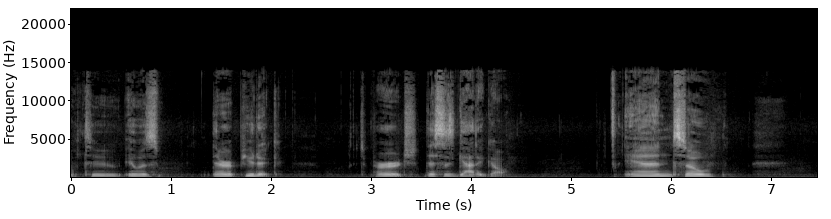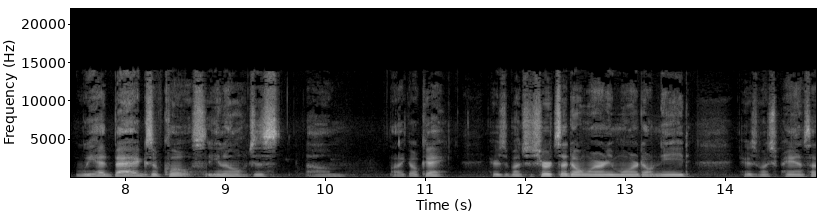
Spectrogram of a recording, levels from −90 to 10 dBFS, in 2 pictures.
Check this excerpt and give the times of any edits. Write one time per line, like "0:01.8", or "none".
0:03.5
0:08.8
0:10.6

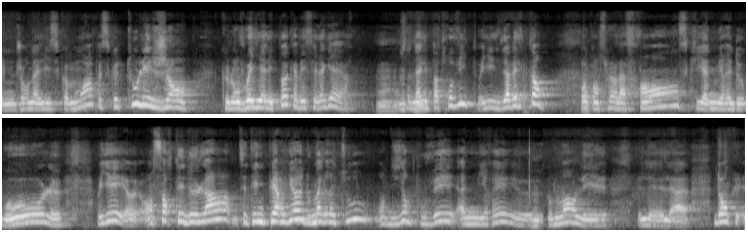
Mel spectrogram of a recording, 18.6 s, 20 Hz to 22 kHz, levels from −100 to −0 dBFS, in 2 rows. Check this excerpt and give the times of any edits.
0:04.9
0:07.3
0:16.1

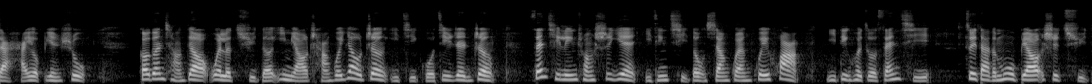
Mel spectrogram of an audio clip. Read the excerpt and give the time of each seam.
none

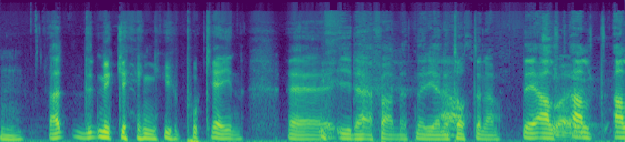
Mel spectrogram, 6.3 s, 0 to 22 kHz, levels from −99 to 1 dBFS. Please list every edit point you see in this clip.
none

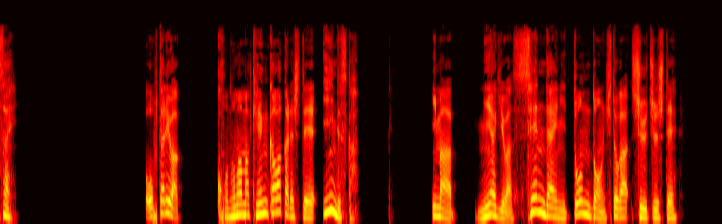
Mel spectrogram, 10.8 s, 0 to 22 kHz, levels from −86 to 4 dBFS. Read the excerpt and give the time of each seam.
none

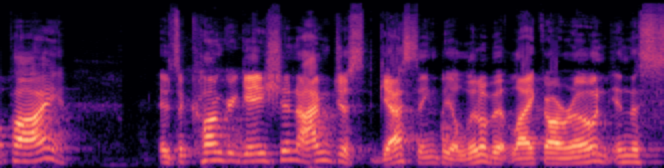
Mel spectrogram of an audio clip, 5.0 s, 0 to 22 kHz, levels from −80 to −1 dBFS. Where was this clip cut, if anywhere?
0:03.3

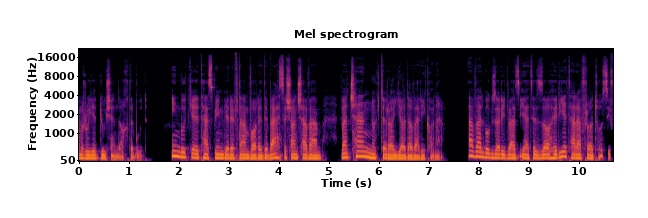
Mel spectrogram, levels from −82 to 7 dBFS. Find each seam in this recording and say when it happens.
0:01.7

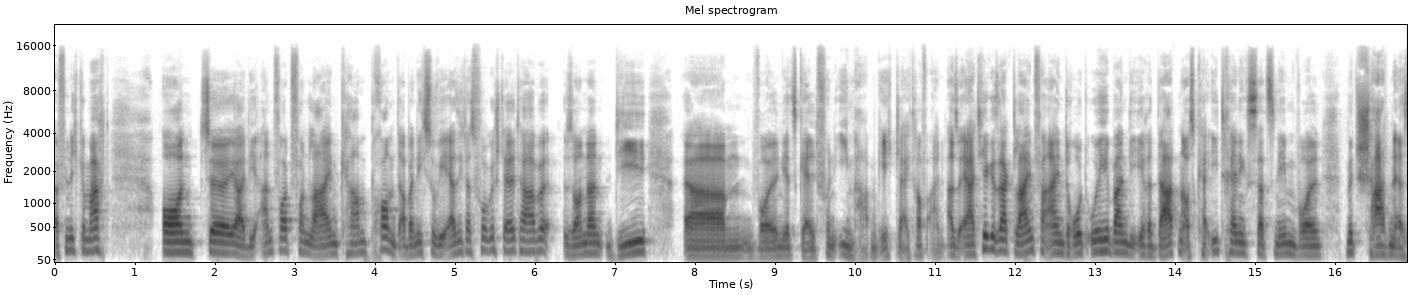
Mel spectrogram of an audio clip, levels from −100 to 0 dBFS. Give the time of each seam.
none

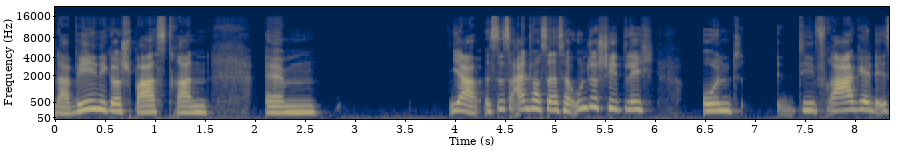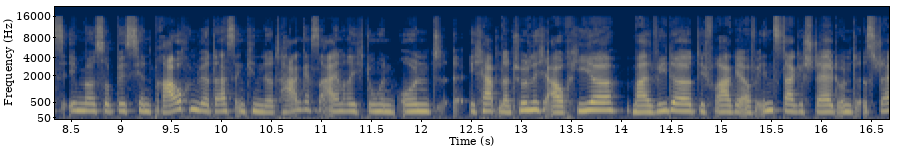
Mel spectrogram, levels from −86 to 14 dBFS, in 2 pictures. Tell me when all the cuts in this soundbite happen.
0:08.2
0:11.7

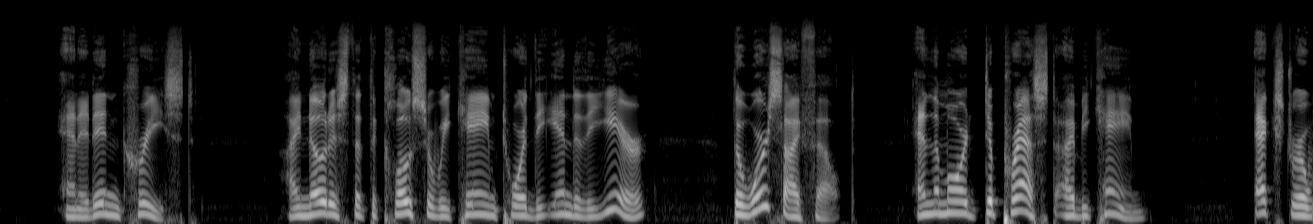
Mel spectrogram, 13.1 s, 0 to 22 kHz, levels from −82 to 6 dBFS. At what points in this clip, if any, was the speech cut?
none

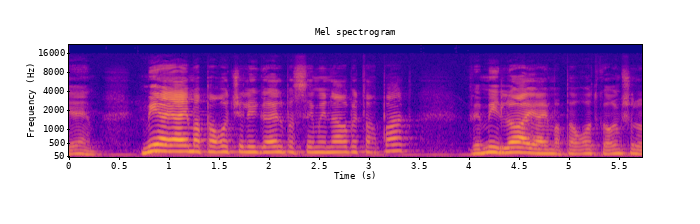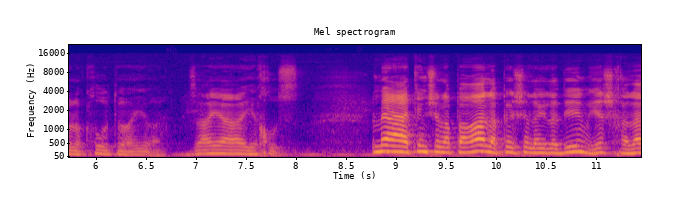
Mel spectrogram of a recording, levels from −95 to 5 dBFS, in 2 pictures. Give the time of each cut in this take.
0:08.8

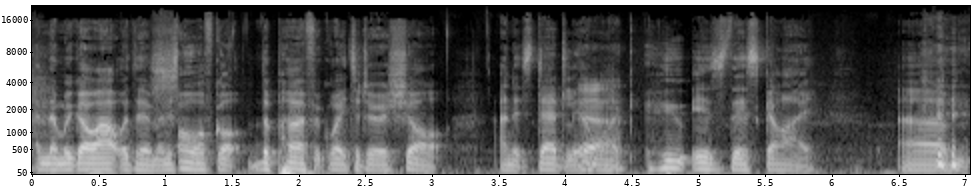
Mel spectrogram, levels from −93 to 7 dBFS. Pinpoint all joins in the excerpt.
0:01.1

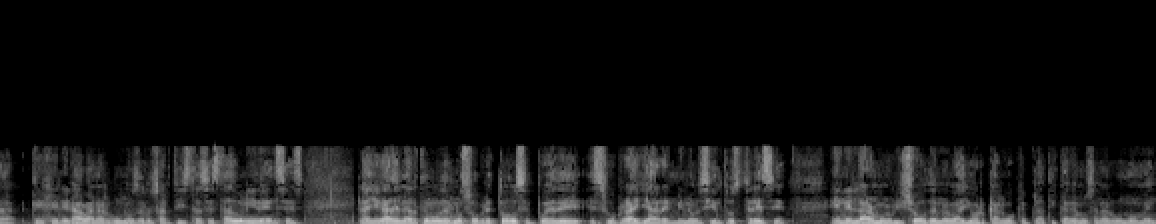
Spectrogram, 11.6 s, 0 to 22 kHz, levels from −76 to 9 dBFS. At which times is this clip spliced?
0:03.5

